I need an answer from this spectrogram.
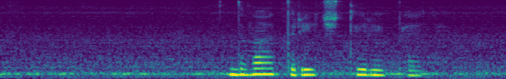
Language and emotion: Russian, neutral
